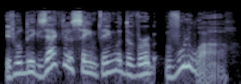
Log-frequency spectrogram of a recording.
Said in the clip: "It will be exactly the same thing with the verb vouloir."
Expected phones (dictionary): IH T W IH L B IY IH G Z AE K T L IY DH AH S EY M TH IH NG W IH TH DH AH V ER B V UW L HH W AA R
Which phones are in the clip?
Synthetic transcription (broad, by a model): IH T W IH L B IY IH G Z AE K T L IY DH AH S EY M TH IH NG W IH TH DH AH V ER B V UW L W AA R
